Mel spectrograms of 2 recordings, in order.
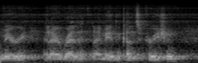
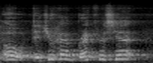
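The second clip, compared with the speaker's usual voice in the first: imitated young woman, very high and slow; a high, solicitous girl's question; Blanche; 12 semitones higher, slower than usual. Girl asking after him at work, high imitated concern. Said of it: "she said".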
